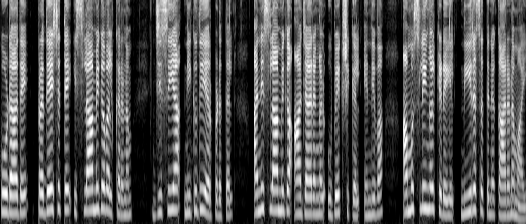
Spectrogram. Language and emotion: Malayalam, neutral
